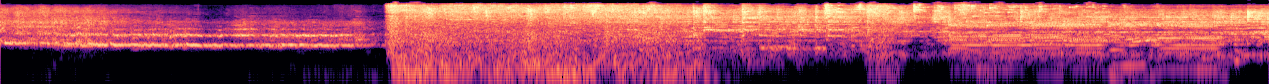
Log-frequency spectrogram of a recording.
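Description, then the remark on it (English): A car crash scene from Brett Ratner's film Tower Heist: a car skids with a loud, high tire squeal, then slams into something with a sudden crunching crash, followed by a rattling spill of debris and clinking fragments. “That was a cool guy car crash.”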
